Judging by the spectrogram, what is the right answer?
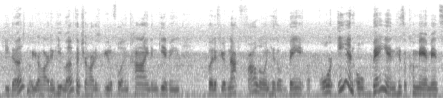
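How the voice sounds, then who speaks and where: A woman with a fairly low pitch speaks in an animated tone. Noticeable background noise is present. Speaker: Bible teacher on social media. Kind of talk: Bible study talk. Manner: fast.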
